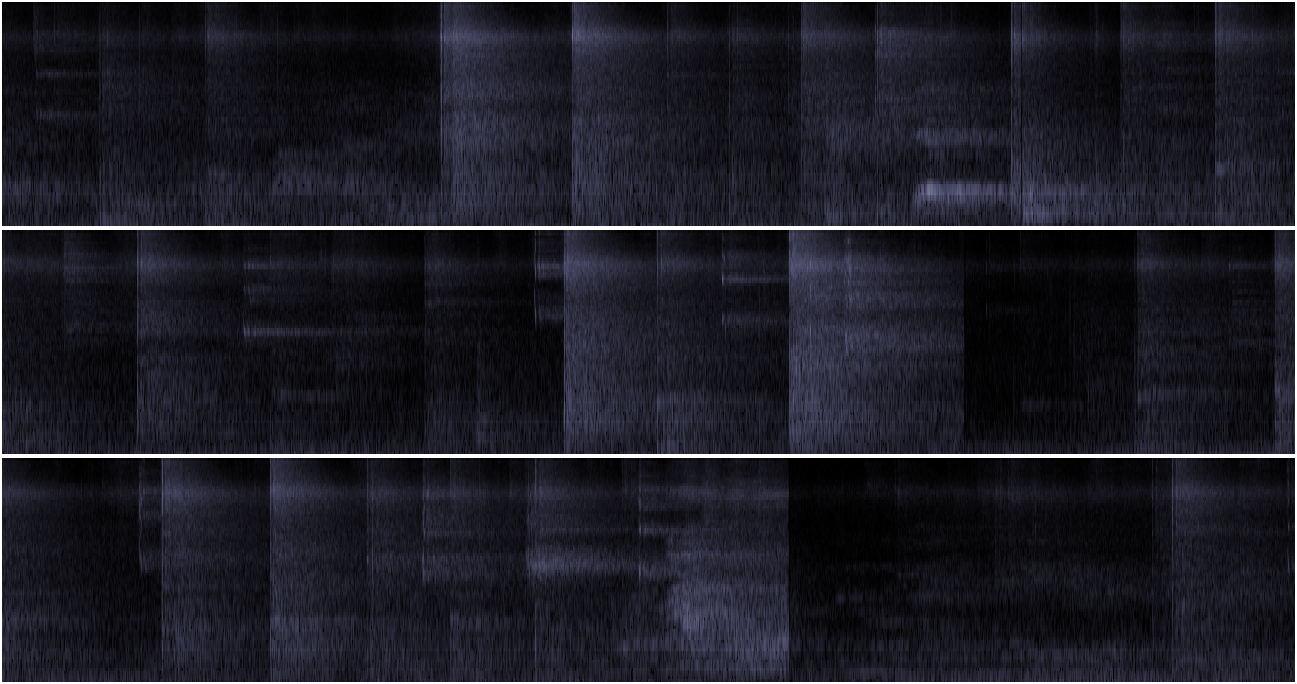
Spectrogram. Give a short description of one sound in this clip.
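Rackets strike a shuttlecock in a quick rally, echoing in a large hall.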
